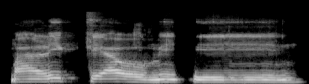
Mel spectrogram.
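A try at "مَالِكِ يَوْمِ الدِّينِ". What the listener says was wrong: Panjang sedikit, Pak. Maliki. Maliki. Liki. Jangan liki. Liki. Itu masih berhenti di huruf kaf ya, Pak. Maliki. Yang benar maliki. Maliki.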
